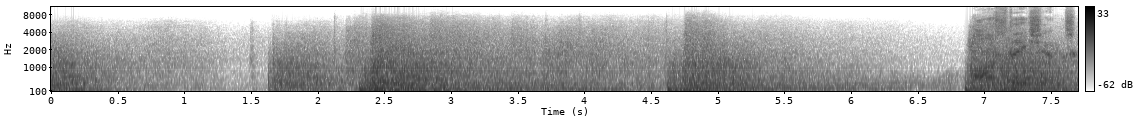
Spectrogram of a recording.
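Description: Naval guns fire in a video game, a destroyer trading shots: a series of heavy booming blasts with long rumbling tails, three or four loud reports in succession.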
